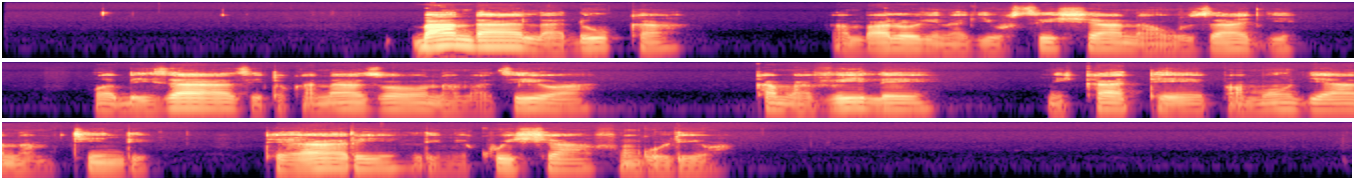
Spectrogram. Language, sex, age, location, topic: Swahili, male, 25-35, Dar es Salaam, finance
